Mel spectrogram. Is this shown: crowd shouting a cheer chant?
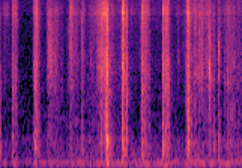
no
